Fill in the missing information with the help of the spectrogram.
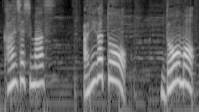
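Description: A cheerful woman in her late thirties hosts a radio show and reads out listener letters. She answers them in a lively, chatty way and laughs often. Her voice sits high, and faint music plays behind her. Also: moderate pace. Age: late 30s. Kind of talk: radio letter-reading chat. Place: radio studio.

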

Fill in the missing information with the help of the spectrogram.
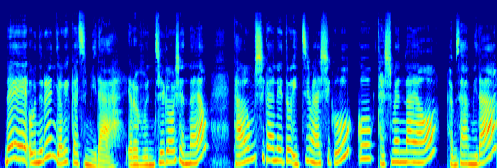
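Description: A woman teaching Korean in a bilingual lesson, speaking slowly and deliberately with a teacherly tone. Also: on the high side. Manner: slow, deliberate, lively teacherly intonation.

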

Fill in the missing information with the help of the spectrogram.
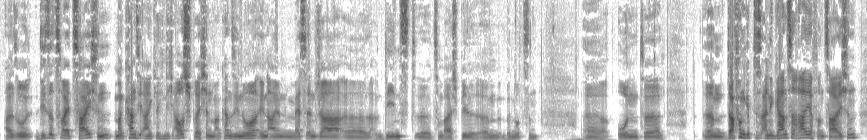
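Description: A man co-hosting a radio talk program, speaking at a medium pitch in a loose conversational way. He stops often on drawn-out filler sounds while he searches for the next word. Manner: hesitant, many filler sounds. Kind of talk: conversational explaining.

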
